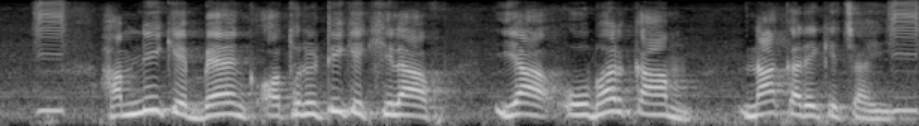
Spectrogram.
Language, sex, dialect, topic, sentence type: Bhojpuri, male, Southern / Standard, banking, question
